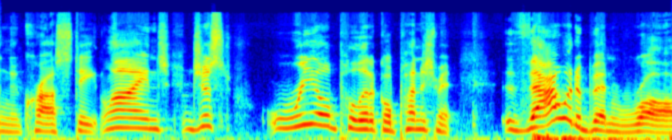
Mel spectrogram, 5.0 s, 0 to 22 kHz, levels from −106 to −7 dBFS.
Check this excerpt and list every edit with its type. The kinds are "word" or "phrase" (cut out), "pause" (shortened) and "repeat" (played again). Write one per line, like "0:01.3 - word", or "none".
0:01.4 - word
